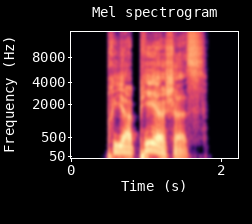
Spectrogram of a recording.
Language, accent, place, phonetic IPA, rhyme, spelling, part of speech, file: German, Germany, Berlin, [pʁiaˈpeːɪʃəs], -eːɪʃəs, priapeisches, adjective, De-priapeisches.ogg
- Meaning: strong/mixed nominative/accusative neuter singular of priapeisch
